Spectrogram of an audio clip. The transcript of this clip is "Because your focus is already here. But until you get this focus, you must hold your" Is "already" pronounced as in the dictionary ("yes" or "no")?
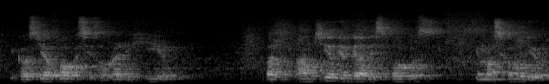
yes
